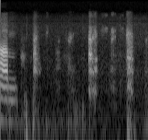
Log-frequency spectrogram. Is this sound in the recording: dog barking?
yes

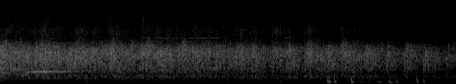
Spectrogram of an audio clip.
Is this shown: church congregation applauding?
yes

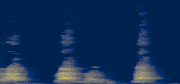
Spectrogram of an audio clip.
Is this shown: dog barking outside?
yes

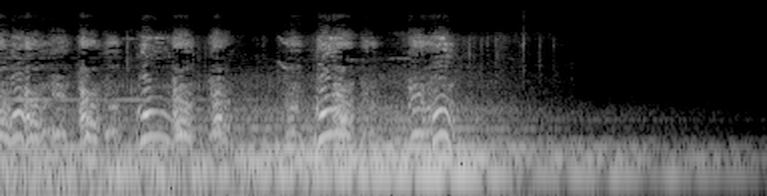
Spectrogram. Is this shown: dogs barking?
yes

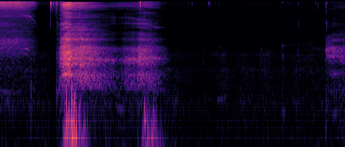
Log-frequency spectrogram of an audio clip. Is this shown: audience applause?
no

